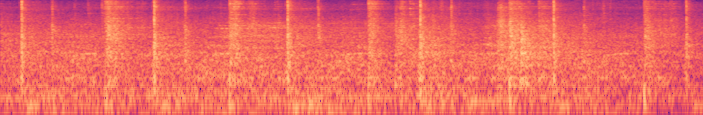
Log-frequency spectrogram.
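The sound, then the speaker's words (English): Spring-making factory machinery at the Jubilee Spring Company in Urimba on the New South Wales Central Coast, Australia, runs with a dense, steady mechanical roar, punctuated by irregular sharp metallic clanks and clicks that keep recurring throughout. “We're broadcasting this morning from the Jubilee Spring Company at Urimba on the New South Wales Central Coast.”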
